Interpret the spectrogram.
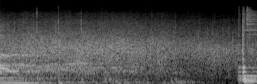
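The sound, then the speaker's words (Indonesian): An audience claps for God in worship, a dense, even patter of many hands that holds at a moderate level before ending in a brief, sharper burst. “Tepuk tangan bagi Tuhan yang luar biasa.”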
